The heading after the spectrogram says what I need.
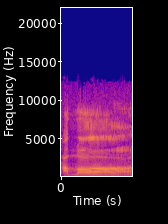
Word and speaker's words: আল্লাহ: আল্লাহ পাকের উচ্চারণটা হচ্ছে আল্লাহ পাকের নামের উচ্চারণ হচ্ছে আল্লাহ মুখটা একটু গোল হয়ে যাবে বলেন আল্লাহ আল্লাহ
